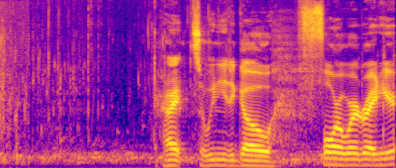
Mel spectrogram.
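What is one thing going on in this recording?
Air bubbles gurgle up through water.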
